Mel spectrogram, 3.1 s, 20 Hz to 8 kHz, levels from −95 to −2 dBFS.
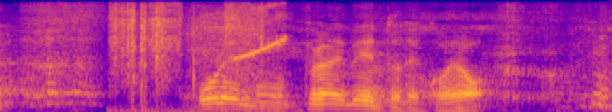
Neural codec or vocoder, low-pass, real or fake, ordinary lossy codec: none; 7.2 kHz; real; none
